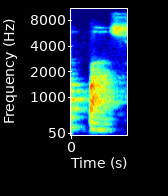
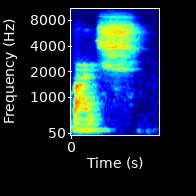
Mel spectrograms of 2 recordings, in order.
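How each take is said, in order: First: It is said in a Mineiro accent. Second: It is said in a Carioca accent, drawn-out S.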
